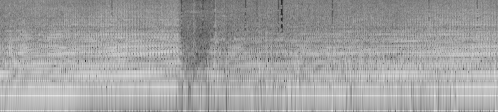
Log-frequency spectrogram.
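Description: Car engine accelerating, its pitch rising steadily. About two and a half seconds in there is a brief break and a drop in pitch, like a gear change, and then it pulls up again.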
